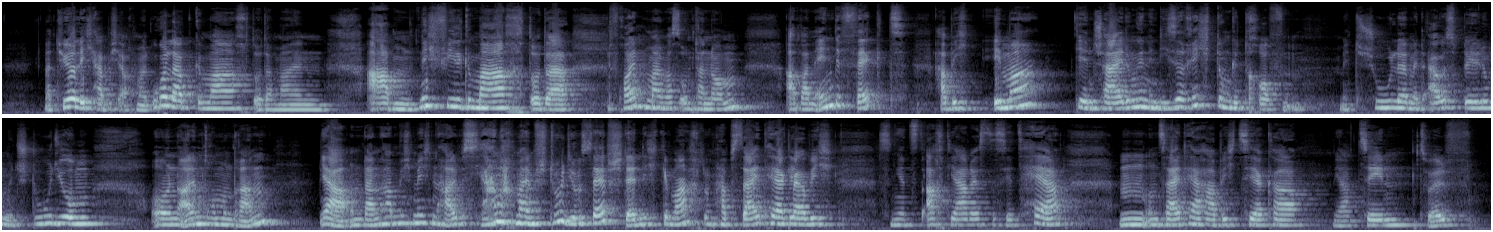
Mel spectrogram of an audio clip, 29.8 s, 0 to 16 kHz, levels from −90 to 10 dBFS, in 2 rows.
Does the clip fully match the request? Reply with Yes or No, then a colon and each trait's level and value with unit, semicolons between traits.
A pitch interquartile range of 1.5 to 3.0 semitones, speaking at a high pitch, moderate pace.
No: average, 3.6 semitones; high, 195 Hz; average, 160 wpm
